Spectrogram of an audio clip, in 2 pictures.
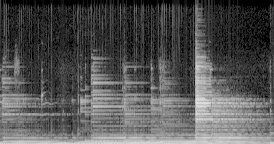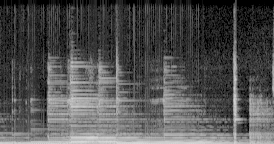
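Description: An electric guitar plays chords and single notes through a Distortion Plus-type boost and echo pedal, heavy distortion with echo trailing behind, loud and sustained, with no voice.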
